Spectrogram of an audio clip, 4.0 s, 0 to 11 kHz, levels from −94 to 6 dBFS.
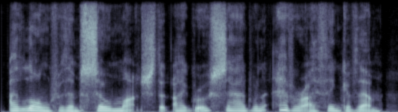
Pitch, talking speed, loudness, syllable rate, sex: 165 Hz, 225 wpm, -19 LUFS, 4.7 syllables/s, male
